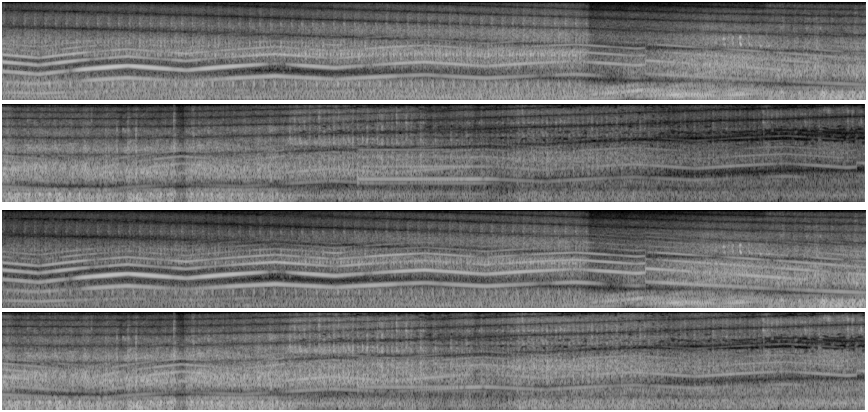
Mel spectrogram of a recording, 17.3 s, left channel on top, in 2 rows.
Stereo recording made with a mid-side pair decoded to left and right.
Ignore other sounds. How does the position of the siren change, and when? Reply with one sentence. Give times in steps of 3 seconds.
You can hear the siren in the centre from 0 s and on the right from 3 s.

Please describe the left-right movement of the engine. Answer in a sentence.
You can hear the engine move from left to right.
